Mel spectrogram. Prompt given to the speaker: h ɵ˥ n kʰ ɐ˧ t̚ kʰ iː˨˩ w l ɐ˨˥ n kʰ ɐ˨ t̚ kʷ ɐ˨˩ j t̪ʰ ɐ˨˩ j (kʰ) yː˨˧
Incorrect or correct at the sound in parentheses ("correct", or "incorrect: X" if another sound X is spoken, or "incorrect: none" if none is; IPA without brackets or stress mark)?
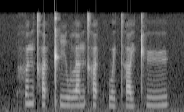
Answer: correct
